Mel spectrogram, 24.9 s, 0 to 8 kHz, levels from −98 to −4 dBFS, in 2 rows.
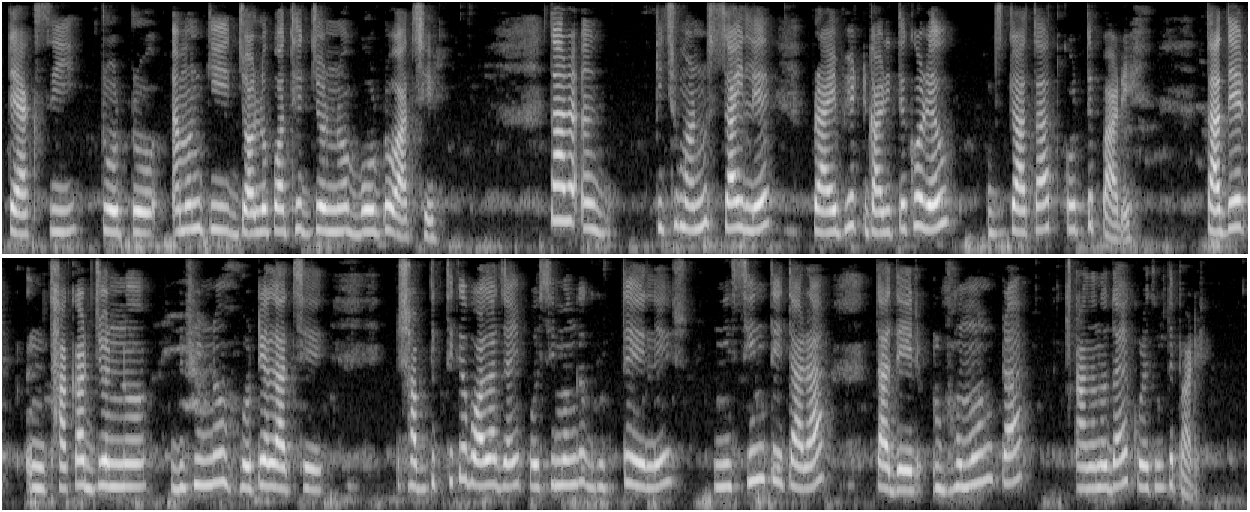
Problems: background sounds at intervals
